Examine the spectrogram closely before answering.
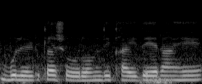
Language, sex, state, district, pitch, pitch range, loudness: Hindi, female, Bihar, Vaishali, 200 Hz, 195-210 Hz, -25 LUFS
